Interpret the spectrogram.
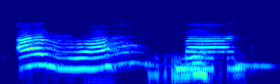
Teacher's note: हा की आवाज में सिर्फ सांस है।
